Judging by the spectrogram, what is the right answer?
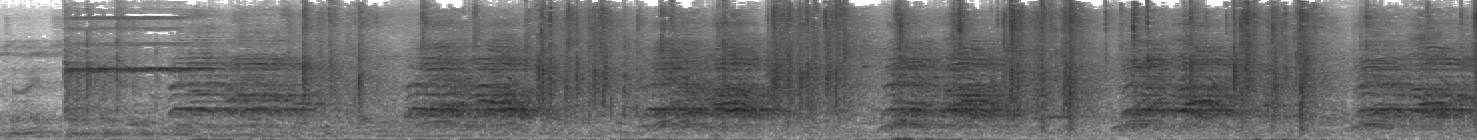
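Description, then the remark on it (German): A crowd of spectators cheers and shouts loudly in surging waves, with repeated swelling bursts of voices, sustained throughout, supporting a wrestler in the bout for third place at the German A-youth wrestling championships. “Trotz eines beherzten Kampfes und der lautstarken Unterstützung der Zuschauer verliert der derzeit beste ASV-Ringer”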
